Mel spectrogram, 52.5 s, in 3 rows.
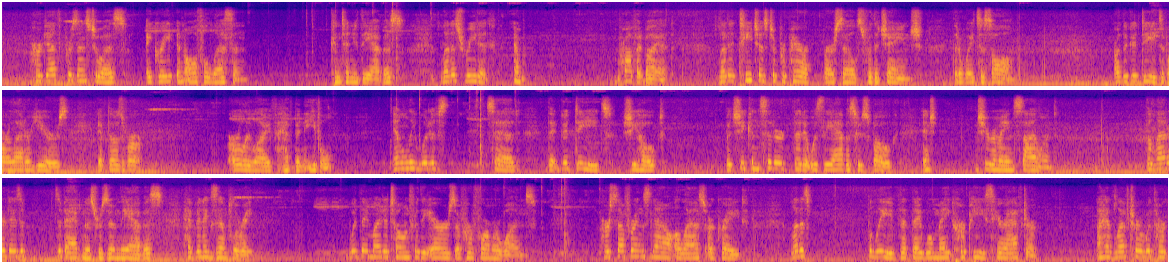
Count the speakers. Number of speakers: one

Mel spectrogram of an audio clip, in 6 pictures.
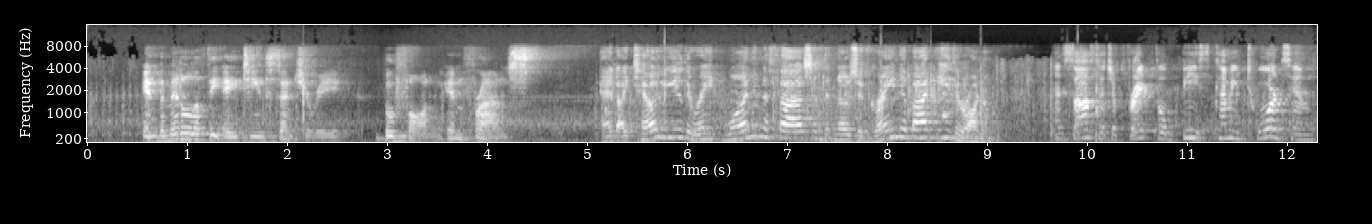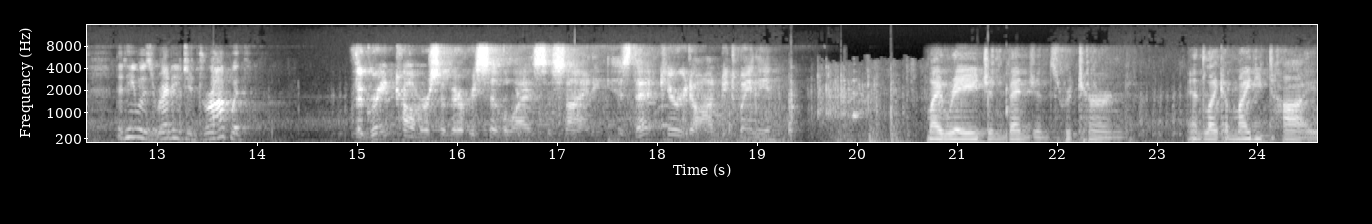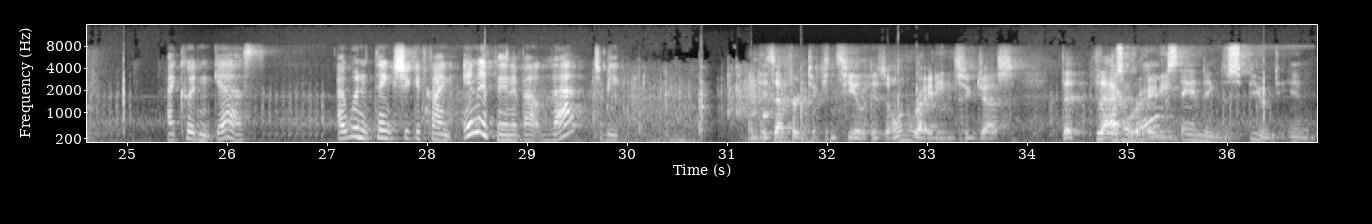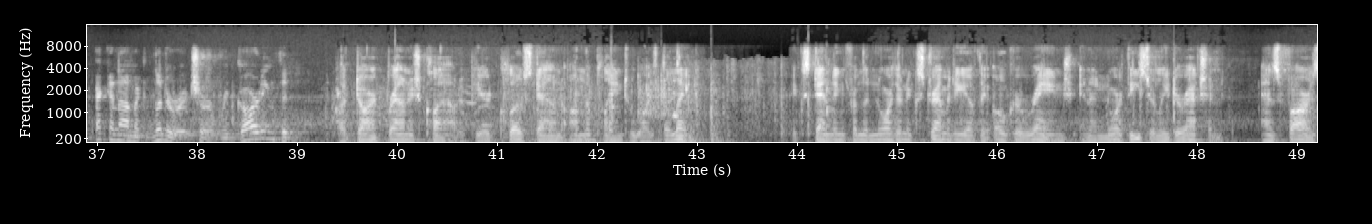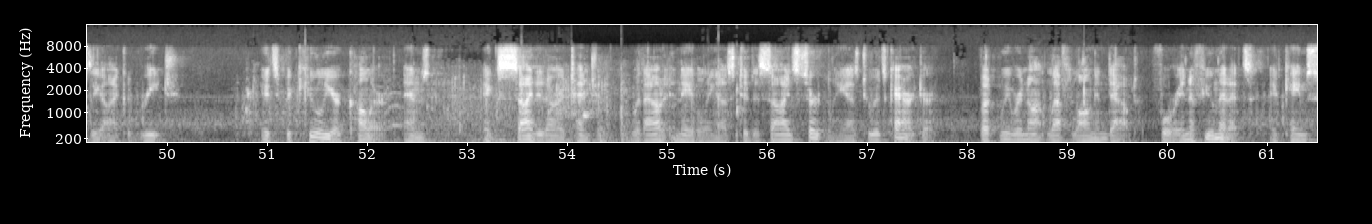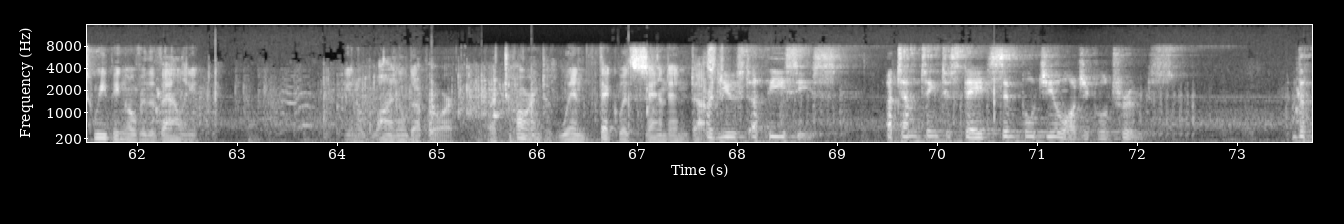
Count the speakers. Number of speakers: nine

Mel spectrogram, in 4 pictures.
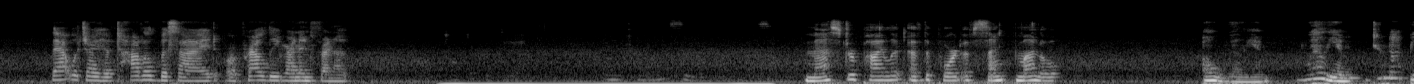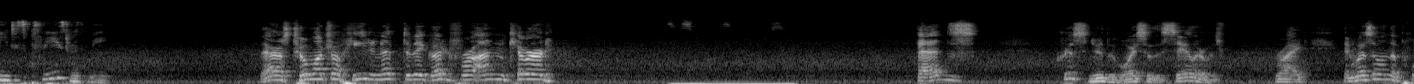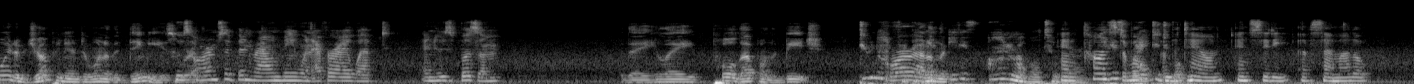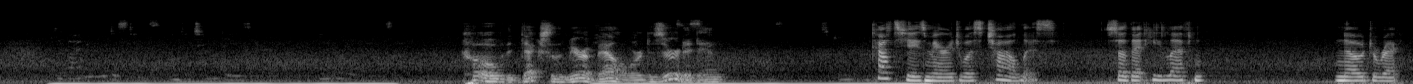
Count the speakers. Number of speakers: five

